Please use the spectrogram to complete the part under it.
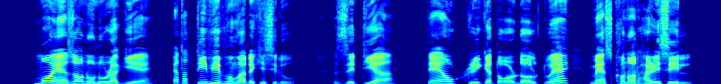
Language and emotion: Assamese, angry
